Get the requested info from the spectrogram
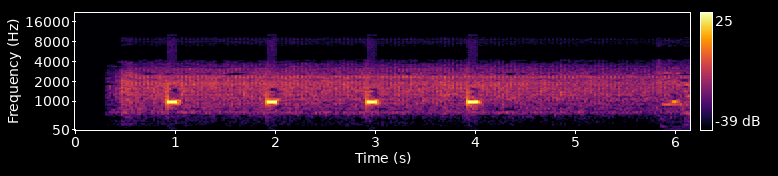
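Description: Four short electronic beeps, one a second, over a steady thin telephone-like hiss, like a countdown or time signal.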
